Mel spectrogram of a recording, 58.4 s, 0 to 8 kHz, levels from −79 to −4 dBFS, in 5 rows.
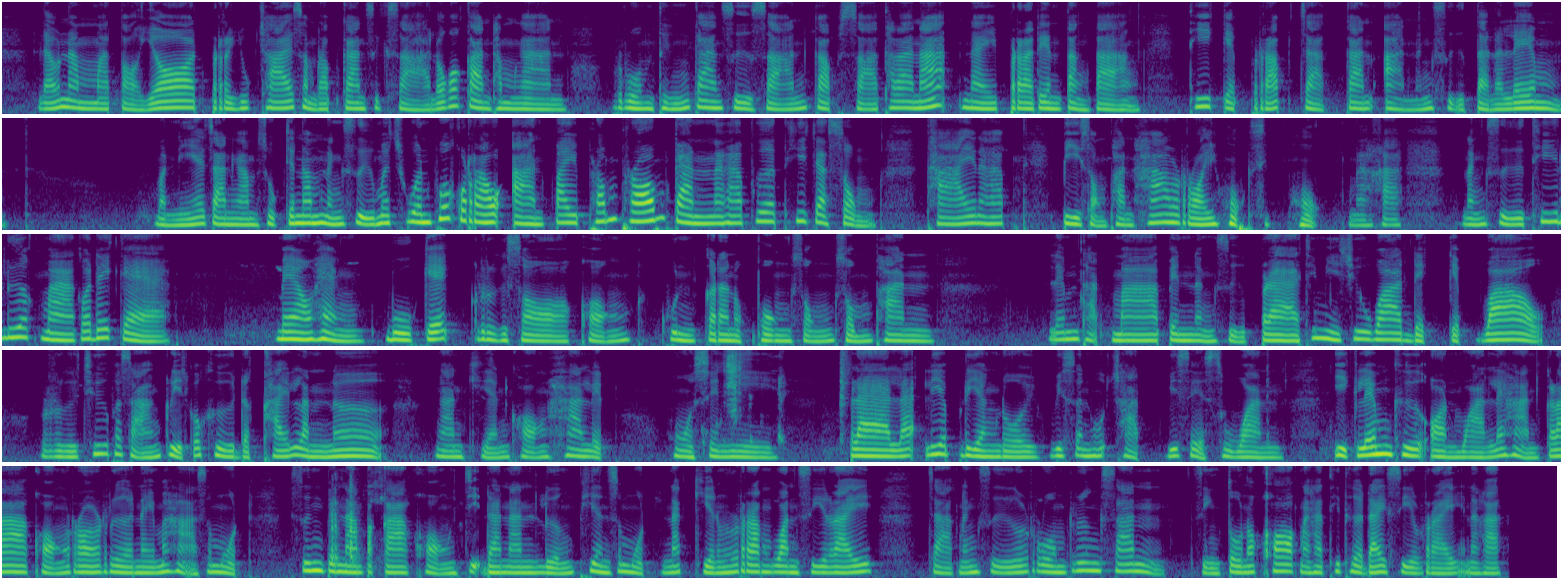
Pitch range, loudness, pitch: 145-180 Hz, -22 LUFS, 160 Hz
